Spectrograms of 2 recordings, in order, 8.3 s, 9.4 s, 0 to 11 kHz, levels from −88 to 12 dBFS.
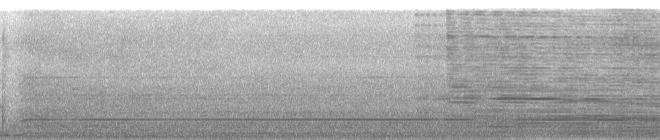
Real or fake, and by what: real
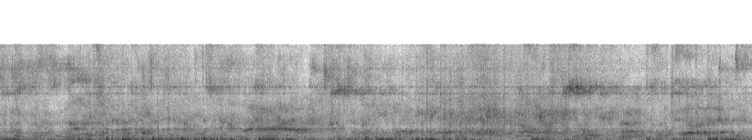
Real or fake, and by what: fake, codec, HILCodec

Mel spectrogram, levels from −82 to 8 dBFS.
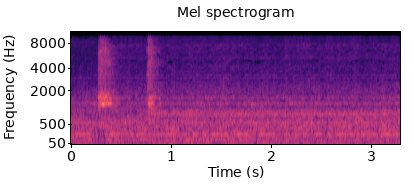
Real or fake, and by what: fake, codec, HILCodec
